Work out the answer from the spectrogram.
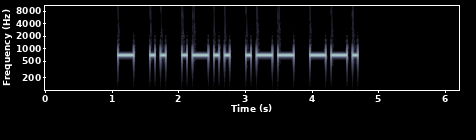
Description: Morse code, heard as a keyed tone, about 15 wpm, 700 Hz. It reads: TILWG
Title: Code Groups - 5 Letters - 15wpm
